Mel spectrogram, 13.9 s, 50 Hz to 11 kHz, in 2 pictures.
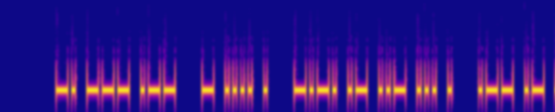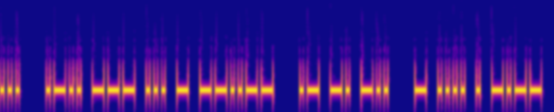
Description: Morse code, heard as a keyed tone, about 25 wpm, 700 Hz. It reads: NOW THE CAUSE WAS LOST, AND THEY
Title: Sentences from Top 1500 Words 25wpm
